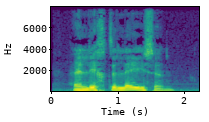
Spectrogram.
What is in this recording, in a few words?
"hij ligt te lezen", Dutch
